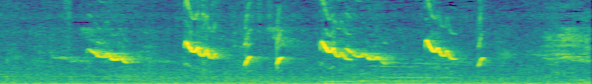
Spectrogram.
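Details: Lemon-bellied white-eyes chirping together as a lure recording: sharp, high, downward-sweeping notes in small clusters, spaced about half a second apart, with faint background hum.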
